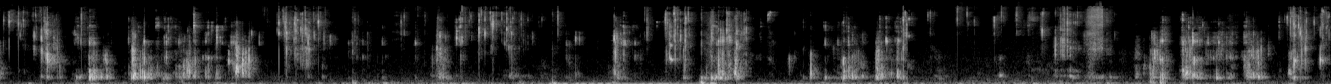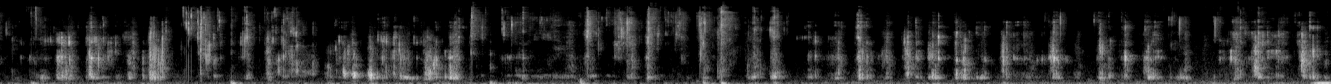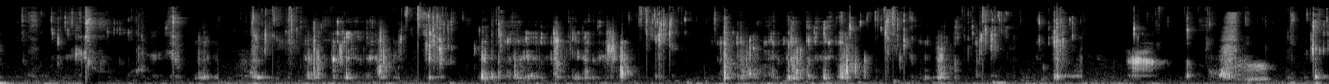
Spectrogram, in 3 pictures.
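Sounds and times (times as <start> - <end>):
biting and chewing food: 0.0 - 39.9
wet mouth clicks: 36.6 - 39.9.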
